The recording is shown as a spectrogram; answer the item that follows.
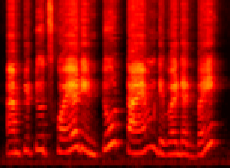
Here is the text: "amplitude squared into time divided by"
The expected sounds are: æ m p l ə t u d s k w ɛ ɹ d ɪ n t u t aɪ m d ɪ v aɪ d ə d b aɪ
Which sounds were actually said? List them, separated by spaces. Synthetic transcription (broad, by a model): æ m p l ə t u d s k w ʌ ɹ d ɪ n t u t aɪ m d ɪ v aɪ d ə d b aɪ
